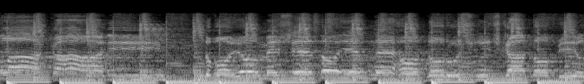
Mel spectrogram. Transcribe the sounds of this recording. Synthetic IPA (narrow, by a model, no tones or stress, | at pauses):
laːkaɲi | d̪ʋɔjɔmɛʃɛd̪ɔjɛd̪nɛːɦɔd̪ɔɾut͡ʃɲit͡ʃkad̪ɔbil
